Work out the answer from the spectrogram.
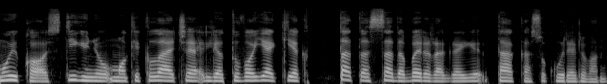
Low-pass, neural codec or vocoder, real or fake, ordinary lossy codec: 14.4 kHz; codec, 44.1 kHz, 7.8 kbps, Pupu-Codec; fake; MP3, 96 kbps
